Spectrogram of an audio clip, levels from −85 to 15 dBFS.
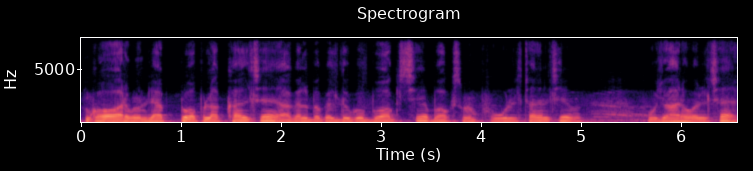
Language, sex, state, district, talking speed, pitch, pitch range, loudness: Angika, male, Bihar, Begusarai, 175 wpm, 150 Hz, 145-160 Hz, -17 LUFS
